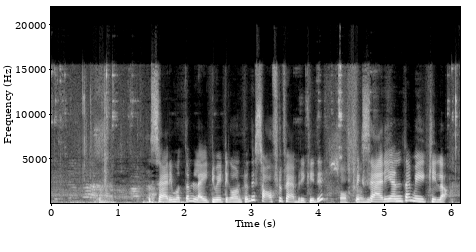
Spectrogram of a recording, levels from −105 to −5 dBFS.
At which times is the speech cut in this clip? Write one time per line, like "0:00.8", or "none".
none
